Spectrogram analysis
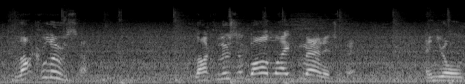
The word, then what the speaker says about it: Lochloosa: It's pronounced Lochloosa.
